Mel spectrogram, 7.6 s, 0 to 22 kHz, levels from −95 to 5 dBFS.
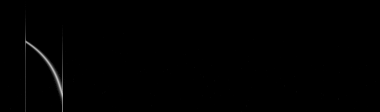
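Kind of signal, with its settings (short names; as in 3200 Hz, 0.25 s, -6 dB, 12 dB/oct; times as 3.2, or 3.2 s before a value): chirp linear 4800 Hz -> 600 Hz -29.5 dBFS -> -20 dBFS 0.74 s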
